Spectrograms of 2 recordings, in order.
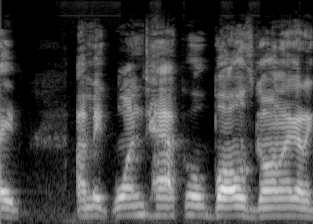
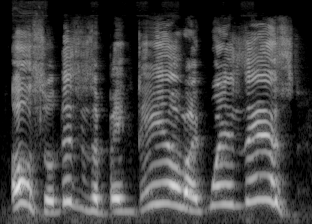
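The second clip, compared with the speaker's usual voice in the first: rising incredulous exclamation; surprised disbelief. Retold or imitated. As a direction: pitch climbing much higher in mock amazement. Retelling his surprise at the event.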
